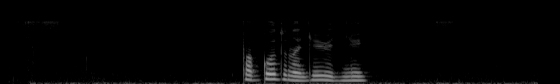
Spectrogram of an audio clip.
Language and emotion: Russian, neutral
